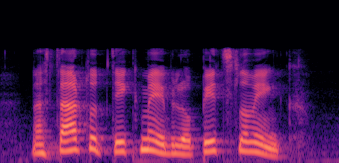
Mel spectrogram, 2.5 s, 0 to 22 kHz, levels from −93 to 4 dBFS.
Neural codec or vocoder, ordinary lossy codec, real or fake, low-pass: none; none; real; 7.2 kHz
